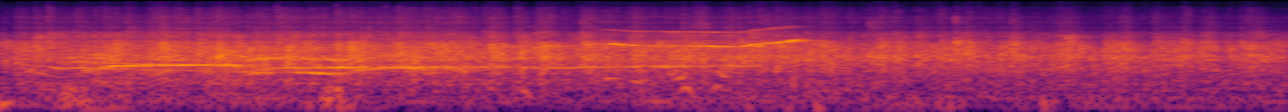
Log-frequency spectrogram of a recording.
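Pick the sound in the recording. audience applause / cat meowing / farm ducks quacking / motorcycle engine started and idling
audience applause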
